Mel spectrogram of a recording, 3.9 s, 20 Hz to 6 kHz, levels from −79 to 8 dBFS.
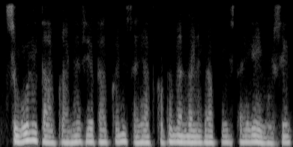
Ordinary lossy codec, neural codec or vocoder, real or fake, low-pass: none; codec, 16 kHz, 2 kbps, FreqCodec, smaller model; fake; 5.4 kHz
